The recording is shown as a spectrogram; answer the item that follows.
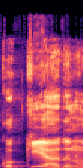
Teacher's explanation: கொக்கு கூட்டல் யாது கொக்கிய யாதுன்னு வரும். கூ வந்து கீயா மாறுது. ஆனா மாறும் பொழுது அதனுடைய இகரம் ஒரு மாத்திரை அளவிலிருந்து அரை மாத்திரை அளவுக்கு ஒலிக்கும். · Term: குற்றியல் இகரம்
